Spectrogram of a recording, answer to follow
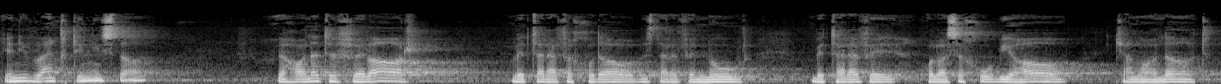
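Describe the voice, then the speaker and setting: A man preaching a religious sermon who urges his listeners on and slowly chants quoted scripture. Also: medium pitch, steady tone, gravelly, mellow. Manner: exhorting, quotes Arabic scripture in slow chant. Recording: echoey hall reverb.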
